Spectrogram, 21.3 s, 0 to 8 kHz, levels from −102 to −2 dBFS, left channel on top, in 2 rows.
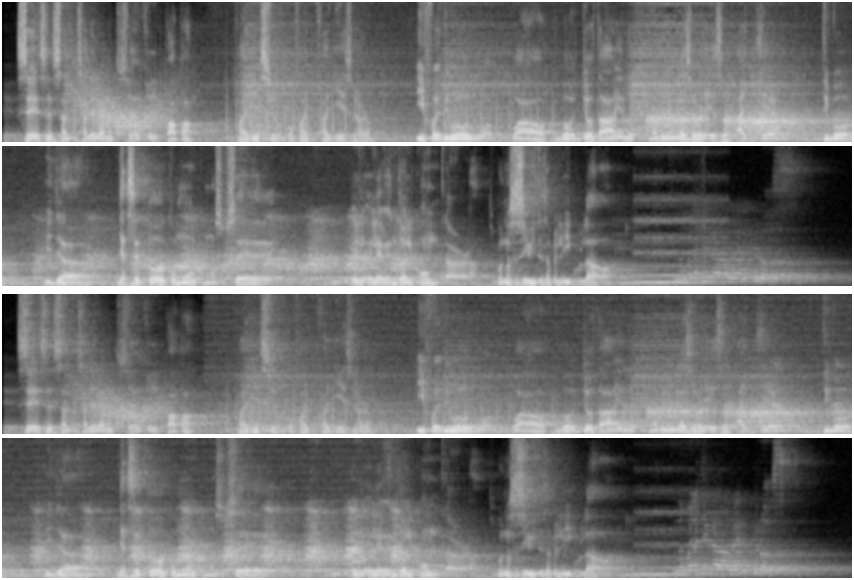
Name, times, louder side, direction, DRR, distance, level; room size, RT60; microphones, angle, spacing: voice 1, 0.2-2.4 2.9-4.7 5.2-9.7 10.2-10.7 11.1-11.8 12.0-14.1 15.0-18.3, left 2 dB, 30° left, 8 dB, 0.7 m, -19 dB
sound 1, 0.8-2.5 2.8-5.0 5.3-7.3 7.7-19.7, left 4 dB, 60° left, 1.0 m, -27 dB
sound 2, 2.5-15.6, right 1 dB, 40° right, 5.2 m, -29 dB
voice 2, 5.5-5.9 8.4-9.0 14.6-15.0 15.5-15.7 19.0-20.4, right 1 dB, 70° right, -3 dB, 2.9 m, -32 dB
26.5 x 18.5 x 8.9 m, 2.9 s
head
